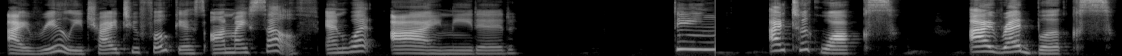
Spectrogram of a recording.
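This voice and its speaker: A woman as an earnest, bright-voiced storybook egg. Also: a little high, smooth, exaggerated voice. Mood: reflective. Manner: expressive, deliberate read-aloud delivery with emphatic exclamations. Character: earnest, helpful, overburdened egg telling its own story. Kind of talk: children's picture book storytelling.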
